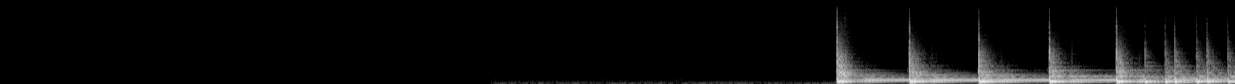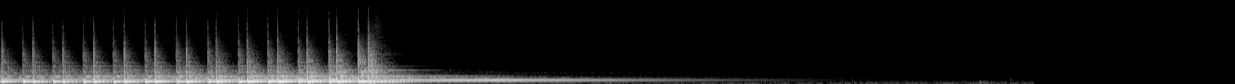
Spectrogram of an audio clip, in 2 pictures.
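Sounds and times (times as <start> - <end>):
taiko drums: 8.4 - 16.6.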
